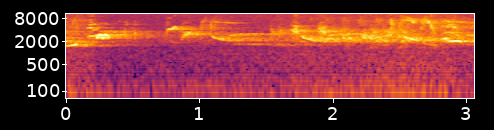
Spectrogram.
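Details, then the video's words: Outdoor birdsong with a high whistled note at the start, then a busy run of twittering, warbling phrases that carries on without a break to the end. "birds singing"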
